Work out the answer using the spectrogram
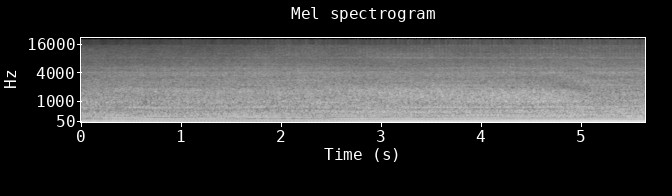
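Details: BMW 135i under restoration, just jump-started on the third try with a new Gates belt installed: smooth, even idle with a steady low hum rising gently, no belt squeal or chirp, a normal healthy idle.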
